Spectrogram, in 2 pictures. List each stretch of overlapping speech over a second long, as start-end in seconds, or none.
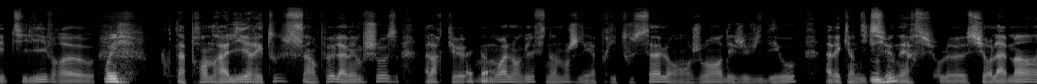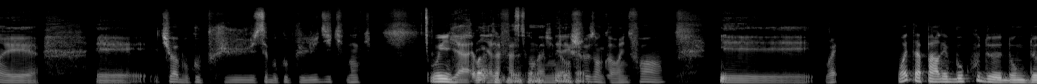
14.8-16.3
